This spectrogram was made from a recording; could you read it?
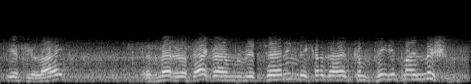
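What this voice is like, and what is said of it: English accent. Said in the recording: “You talk like an Englishman.”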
